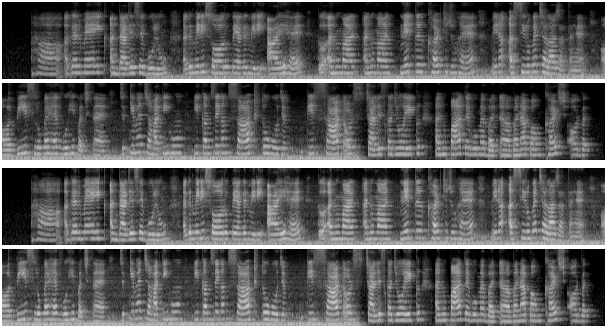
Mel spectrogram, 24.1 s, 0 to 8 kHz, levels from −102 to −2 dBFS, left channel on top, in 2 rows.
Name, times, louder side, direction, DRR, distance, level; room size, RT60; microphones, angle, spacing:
voice 1, 0.6-6.0 6.3-14.1 14.4-17.8 18.2-23.7, right 4 dB, 35° right, 8 dB, 1.5 m, -34 dB
sound 1, 2.9-19.2, right 3 dB, 75° right, 0.8 m, -36 dB
15.0 x 6.9 x 3.1 m, 0.35 s
head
